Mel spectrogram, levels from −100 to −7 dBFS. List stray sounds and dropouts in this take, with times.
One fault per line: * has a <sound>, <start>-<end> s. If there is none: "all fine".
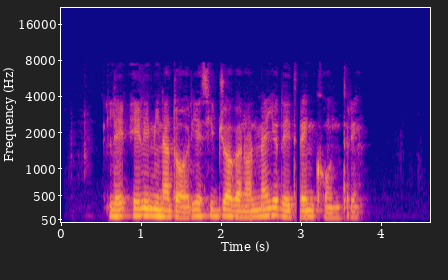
* has a dropout, 2.9-3.0 s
